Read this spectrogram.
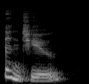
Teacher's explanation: it has a falling intonation and it's used to return the compliment or the greeting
